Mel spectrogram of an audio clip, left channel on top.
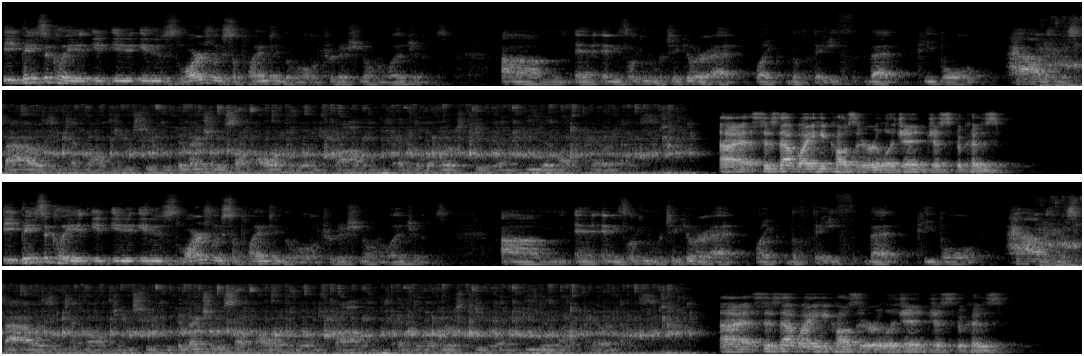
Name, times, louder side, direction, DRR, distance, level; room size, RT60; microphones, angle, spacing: voice 1, 0.0-7.3 7.5-8.9 9.1-9.7 10.0-17.3, left 1 dB, 55° right, -3 dB, 1.4 m, -35 dB
sound 1, 10.3-17.7, right 1 dB, 20° right, 0.9 m, -37 dB
voice 2, 18.0-20.8, left 3 dB, 65° left, 5 dB, 0.6 m, -27 dB
3.7 x 2.9 x 3.2 m, 0.72 s
head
